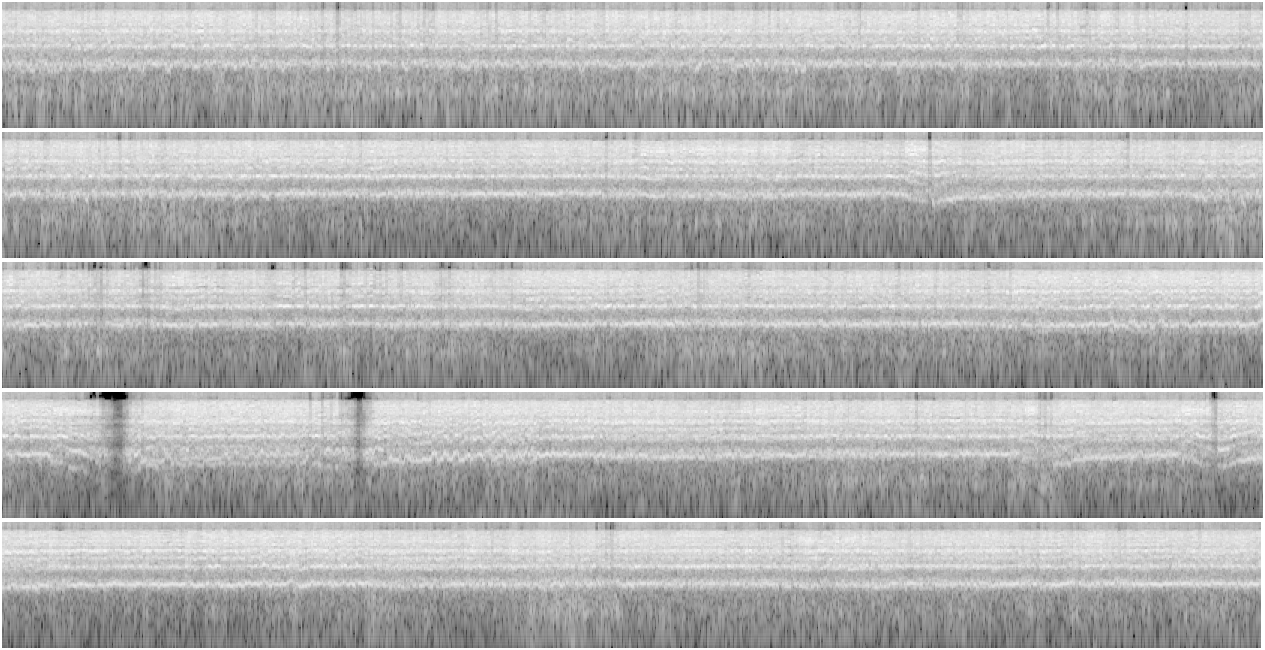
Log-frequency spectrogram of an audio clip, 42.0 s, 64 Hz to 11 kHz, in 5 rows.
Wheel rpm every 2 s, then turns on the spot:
230, 230, 230, 220, 230, 240, 220, 220, 220, 230, 230, 220, 170, 120, 200, 220, 180, 220, 230, 220, 240.
none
